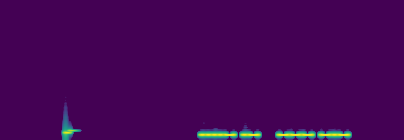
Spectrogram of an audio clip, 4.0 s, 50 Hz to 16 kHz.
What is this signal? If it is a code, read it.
Morse code, heard as a keyed tone, about 40 wpm, 700 Hz. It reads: 4A OK
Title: Field Day Exchanges - 40wpm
